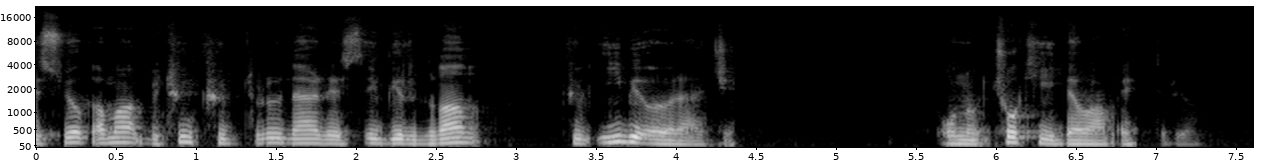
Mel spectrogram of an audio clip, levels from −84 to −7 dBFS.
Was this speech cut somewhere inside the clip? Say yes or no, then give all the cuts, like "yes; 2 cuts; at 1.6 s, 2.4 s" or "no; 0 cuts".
no; 0 cuts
